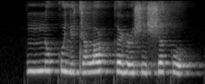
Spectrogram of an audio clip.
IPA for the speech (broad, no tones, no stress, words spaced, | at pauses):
nːokolʲode lˠə˞kːɜɳə˞ʃe ʃɐko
